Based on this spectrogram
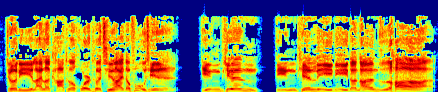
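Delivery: weighty, emphatic, heavy stress on each word. Reading a novel aloud, the father driving a horse cart makes an announcement, emphatic. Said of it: "他加重语气说".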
